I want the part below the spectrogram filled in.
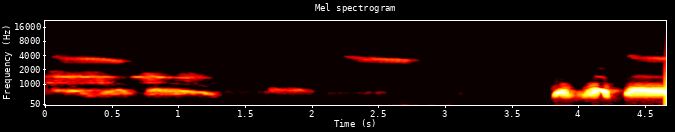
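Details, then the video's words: Spotted dove call for luring wild doves: quieter buzzy calls and high whistles first, then a loud doubled coo leading into a long vibrating croo that runs to the end. "cu gáy// tieng cu gay thuc boi ve coi hiệu quả nhất"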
